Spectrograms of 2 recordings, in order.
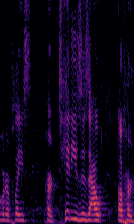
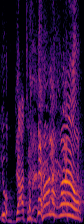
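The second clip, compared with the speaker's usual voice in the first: high, loud and laughing; excited laughing urge; 6 semitones higher, 8 dB louder than usual. Retold or imitated. Telling friend to look at the Lambo, excited laugh. Retold urgent warning to friend.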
